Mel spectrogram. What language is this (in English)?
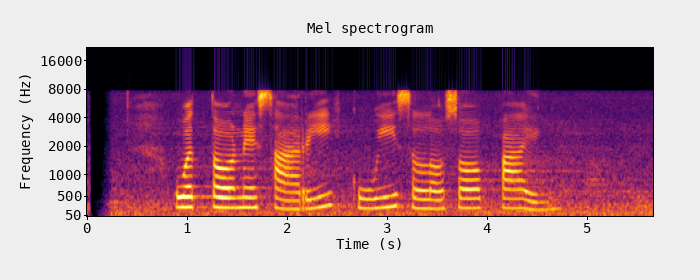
Javanese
